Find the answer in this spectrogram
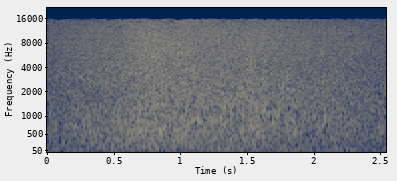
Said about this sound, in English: Waves, tremendous waves, scary waves. And if you get in them, they'll just throw you out of the water. They could break your neck or anything.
